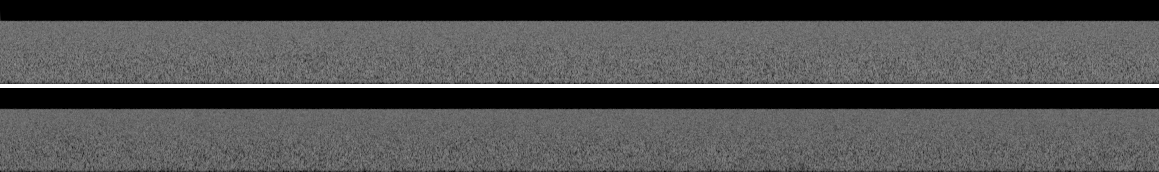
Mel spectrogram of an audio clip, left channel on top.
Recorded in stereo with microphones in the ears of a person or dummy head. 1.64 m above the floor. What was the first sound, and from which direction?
Only background noise.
